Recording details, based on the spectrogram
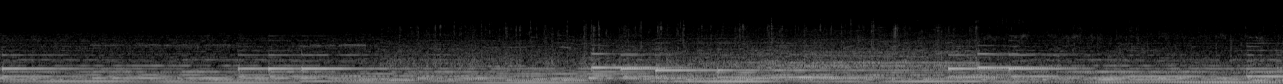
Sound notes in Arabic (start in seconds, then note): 2.8 أصوات الكاميرات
